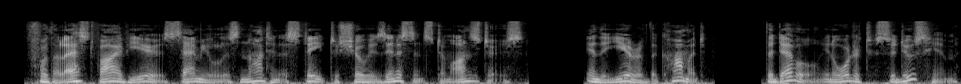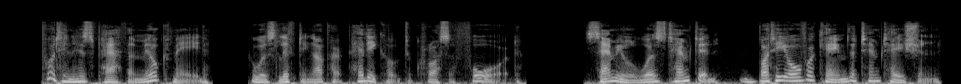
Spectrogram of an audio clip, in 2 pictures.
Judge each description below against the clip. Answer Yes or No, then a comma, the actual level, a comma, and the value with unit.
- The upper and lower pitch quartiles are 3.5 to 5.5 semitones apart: Yes, average, 5.2 semitones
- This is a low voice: Yes, low, 120 Hz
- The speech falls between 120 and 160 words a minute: No, average, 170 wpm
